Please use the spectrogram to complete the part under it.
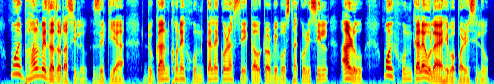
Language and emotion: Assamese, happy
